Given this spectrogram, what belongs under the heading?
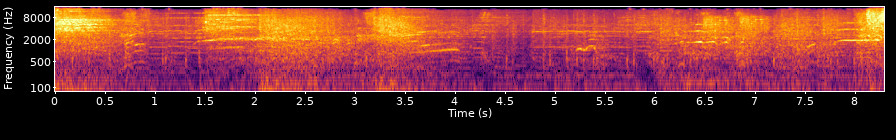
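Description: Horse neighing and whinnying with clip-clopping hooves in the video game Hyrule Warriors, loud and dense amid game music and crashing effects, with a speaking voice.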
